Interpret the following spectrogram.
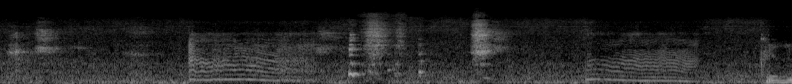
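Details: Domestic cat fully asleep and twitching a lot, as if having a nightmare: two drawn-out, low, moaning snore-like sounds that rise then fall, about four seconds apart, over room hiss, with people talking softly nearby.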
